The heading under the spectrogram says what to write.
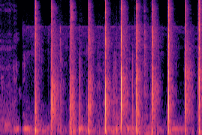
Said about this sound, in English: That's me clapping, by the way. It is. It actually is. Me clapping.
